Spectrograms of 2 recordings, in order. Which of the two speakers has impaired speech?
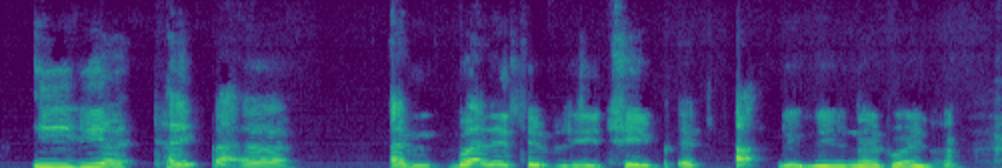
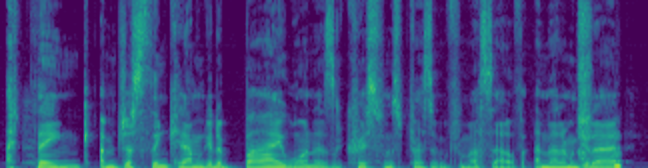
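The first: cerebral palsy; ataxic type.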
